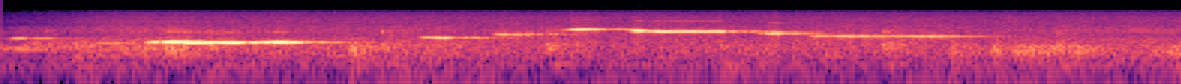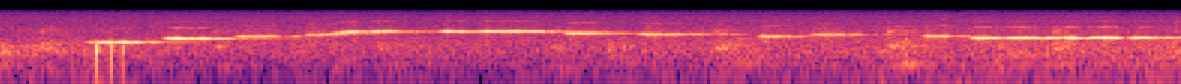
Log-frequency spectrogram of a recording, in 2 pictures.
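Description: A bullfinch, taught by the late researcher Jürgen Nicolai through regular whistling to it, whistles a human-taught melody, clear pure tones stepping up and down in a flowing tune with a brief pause midway, alone.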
